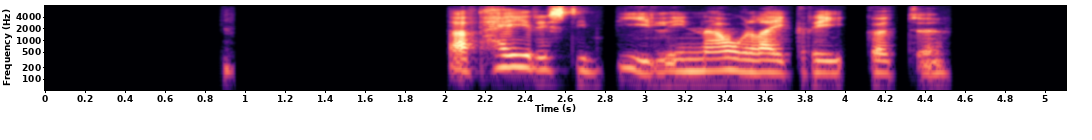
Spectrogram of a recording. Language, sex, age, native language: Icelandic, female, 30-39, Polish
